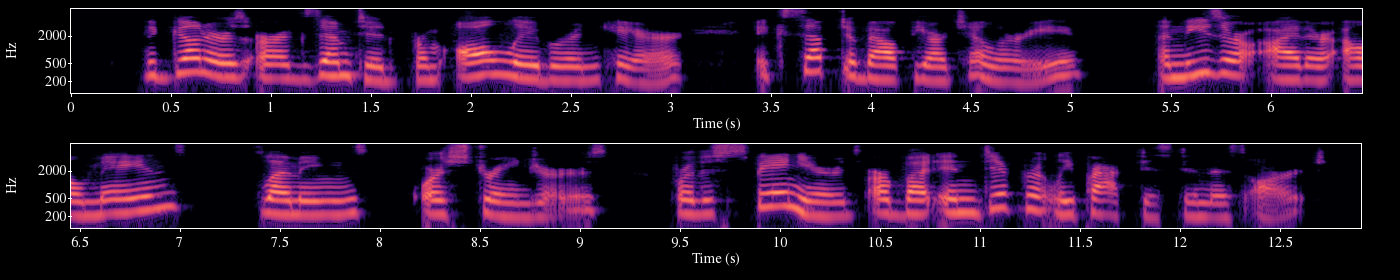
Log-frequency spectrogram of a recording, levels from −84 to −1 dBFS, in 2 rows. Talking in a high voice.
Yes: high, 235 Hz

